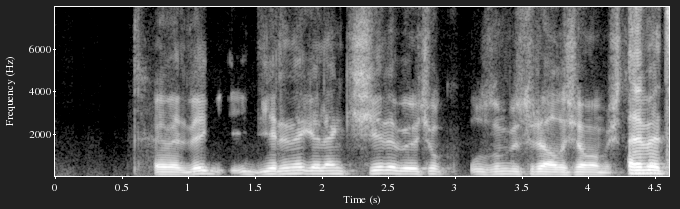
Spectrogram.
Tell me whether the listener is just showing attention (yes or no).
no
